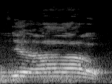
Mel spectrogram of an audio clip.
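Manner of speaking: a sudden high, loud "No!"; mock shout. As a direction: yell it out like a defeated villain. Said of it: "Thanos is all like".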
